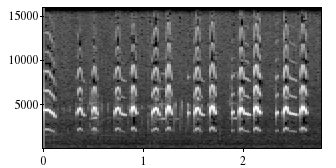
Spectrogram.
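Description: A killdeer, a North American shorebird nicknamed the chattering plover, gives a rapid, chattering series of shrill, high notes in quick uneven bursts, clear, with no other sounds or voices around it.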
